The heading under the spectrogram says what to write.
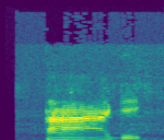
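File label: "taage", Mooré; wipe off against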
